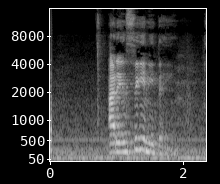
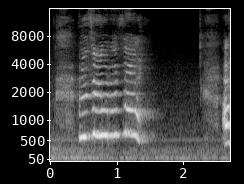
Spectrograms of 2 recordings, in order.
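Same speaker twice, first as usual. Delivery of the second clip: very high, drawn-out repeat of the reveal; dramatic squeal; 4 dB louder, slower than usual. Real, not acted. Vlogger repeats her teaser to viewers in a high, dramatic squeal.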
